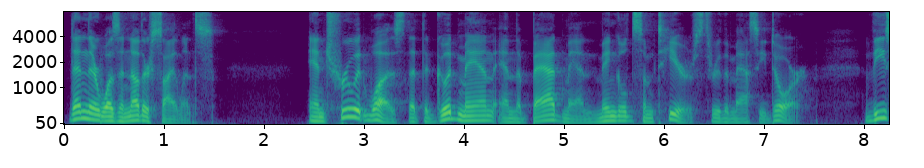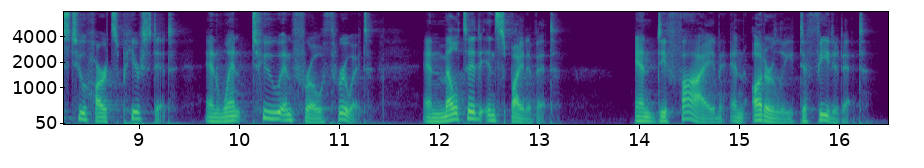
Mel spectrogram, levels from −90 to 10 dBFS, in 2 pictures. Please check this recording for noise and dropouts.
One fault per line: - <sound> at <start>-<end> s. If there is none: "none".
none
